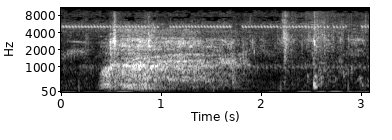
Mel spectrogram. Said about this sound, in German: Jetzt stampft das Viech aus dem Wasser und verschwindet in den Büschen. So schnell kommt es sicher nicht wieder.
